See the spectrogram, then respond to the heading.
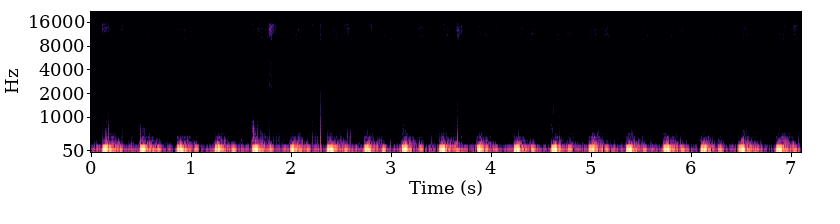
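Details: Heart sounds recorded with the chest pressed after bathing: regular low thumping heartbeat, fast at about 160 beats a minute as picked up.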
